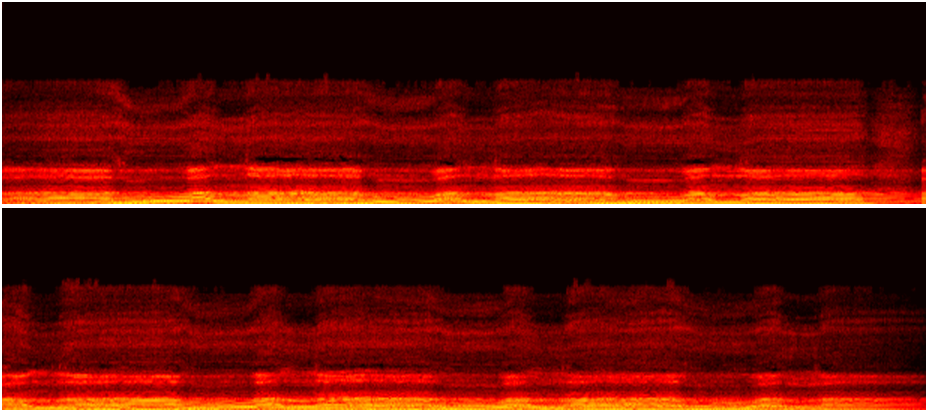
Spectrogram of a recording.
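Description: Chanted vocal music in the manner of a nasheed: low voices holding a slow melody with long notes. The phrase breaks off for a moment about halfway through, then resumes and begins to fade near the end.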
